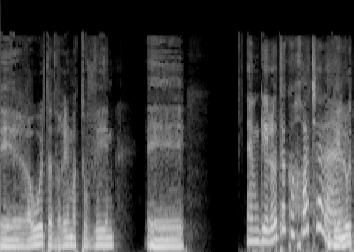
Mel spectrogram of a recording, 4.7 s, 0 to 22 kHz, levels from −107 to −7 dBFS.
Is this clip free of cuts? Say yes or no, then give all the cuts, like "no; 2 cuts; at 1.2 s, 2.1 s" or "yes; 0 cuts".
yes; 0 cuts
